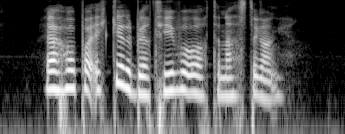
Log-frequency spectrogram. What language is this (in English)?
Norwegian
